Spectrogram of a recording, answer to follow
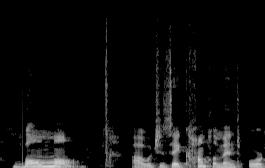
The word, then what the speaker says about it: bon mot: And the French have this annoying habit of not pronouncing ending consonants in words. So it is bon mot, which is a compliment or clever comment.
